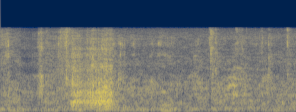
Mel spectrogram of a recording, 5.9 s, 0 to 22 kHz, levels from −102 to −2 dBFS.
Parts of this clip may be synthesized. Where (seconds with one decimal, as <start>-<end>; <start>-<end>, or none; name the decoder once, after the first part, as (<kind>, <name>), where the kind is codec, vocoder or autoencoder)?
0.4-0.9 (codec, SNAC)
